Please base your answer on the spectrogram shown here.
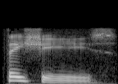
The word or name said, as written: facies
